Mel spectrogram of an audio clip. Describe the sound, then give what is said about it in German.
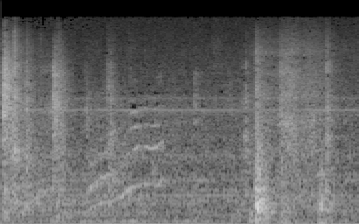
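A cat meows a few times, with rising, drawn-out cries at moderate volume over a faint background hum and some brief rustling thumps. “Ich glaube, dann muss ich die Katze jetzt mal tatsächlich kurz mal wegbringen.”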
